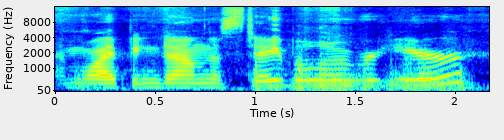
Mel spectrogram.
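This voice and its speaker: Heavy background noise surrounds a fairly high-pitched woman speaking at normal speed. She's a middle-aged vlog host in a dusty country barn, nasal and congested from the dust, casually and upbeatly talking to viewers while she works.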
